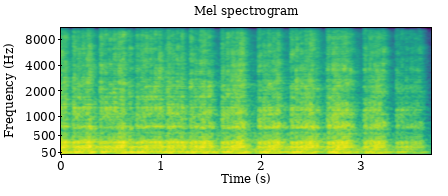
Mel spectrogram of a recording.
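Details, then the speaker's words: Mazda RX-3 rotary at operating temperature with a straight-through exhaust and no mufflers. A very loud, raspy roar rises and falls with throttle, then cuts off. Healthy rev, just very loud. "the exhaust is basically straight out it runs straight out and dumpster only the driver said there's no mufflers no nothing on so it's pretty pretty loud"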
